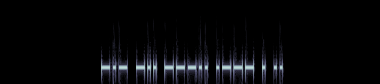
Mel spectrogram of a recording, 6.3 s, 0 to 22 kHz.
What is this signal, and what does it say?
Morse code, heard as a keyed tone, about 25 wpm, 700 Hz. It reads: KD8JEI
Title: USA Call Signs - 6 Characters - Repeated 3x - 25wpm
